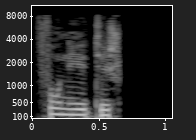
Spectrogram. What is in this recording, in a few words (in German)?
"phonetisch", German; adjectives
